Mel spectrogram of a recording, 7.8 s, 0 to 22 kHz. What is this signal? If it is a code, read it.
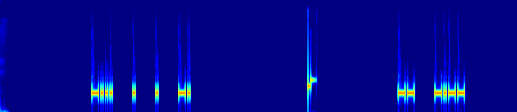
Morse code, heard as a keyed tone, about 36 wpm, spaced as for 20 wpm, 690 Hz. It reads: BEEN MY
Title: 3x Character Spacing - Top 100 Words - 35wpm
